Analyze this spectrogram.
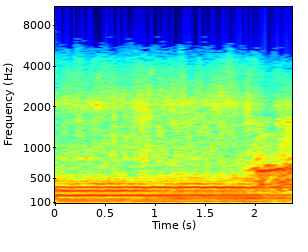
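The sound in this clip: Car engine accelerating on a road: a steady, low, buzzing harmonic drone that rises in pitch near the end.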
